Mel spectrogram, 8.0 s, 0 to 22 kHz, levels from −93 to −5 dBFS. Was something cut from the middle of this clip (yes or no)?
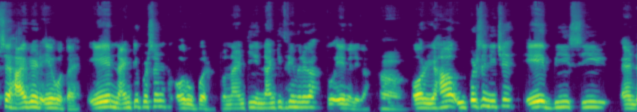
no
